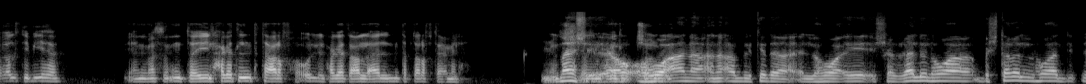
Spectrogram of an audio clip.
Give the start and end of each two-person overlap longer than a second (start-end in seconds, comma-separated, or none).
5.5-6.7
